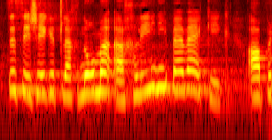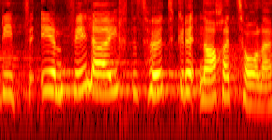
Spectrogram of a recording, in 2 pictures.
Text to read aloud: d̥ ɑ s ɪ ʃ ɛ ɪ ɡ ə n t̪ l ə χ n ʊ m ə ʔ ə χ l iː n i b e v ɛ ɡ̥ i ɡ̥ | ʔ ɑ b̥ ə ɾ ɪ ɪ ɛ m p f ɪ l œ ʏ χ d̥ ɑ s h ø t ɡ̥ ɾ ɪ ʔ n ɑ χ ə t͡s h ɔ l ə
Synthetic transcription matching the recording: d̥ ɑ s ɪ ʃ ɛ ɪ ɡ ə n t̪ l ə χ n ʊ m ə ʔ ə χ l iː n i b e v ɛ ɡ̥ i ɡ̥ | ʔ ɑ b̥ ə ɾ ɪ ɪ ɛ m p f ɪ l œ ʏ χ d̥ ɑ s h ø t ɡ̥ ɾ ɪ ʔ n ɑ χ ə t͡s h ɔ l ə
